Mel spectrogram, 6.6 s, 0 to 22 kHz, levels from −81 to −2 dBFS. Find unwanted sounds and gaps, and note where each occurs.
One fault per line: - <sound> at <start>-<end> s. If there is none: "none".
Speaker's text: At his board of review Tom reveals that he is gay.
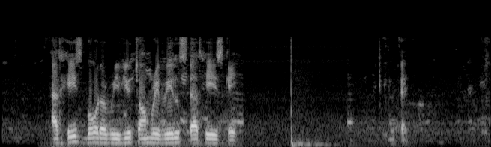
- thud at 3.9-4.6 s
